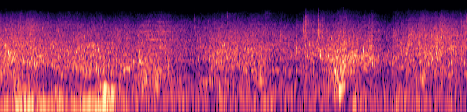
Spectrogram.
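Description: Shallow seawater splashing and lapping as a man wades and works his hands in it, rinsing seafood, with a few small splashes about three seconds in.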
